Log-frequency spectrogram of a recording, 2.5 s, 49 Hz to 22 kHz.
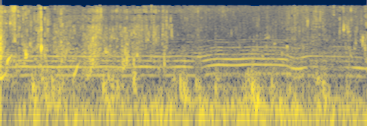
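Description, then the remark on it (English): Canoe paddling on open water during a 2005 tribal canoe journey down the Pacific coast of the Northwest: repeated splashy strokes and sloshing, with a steady sustained tone droning underneath and a breezy outdoor wash throughout. “producer Jesse Boggs paddled with them on their tribal journey”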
